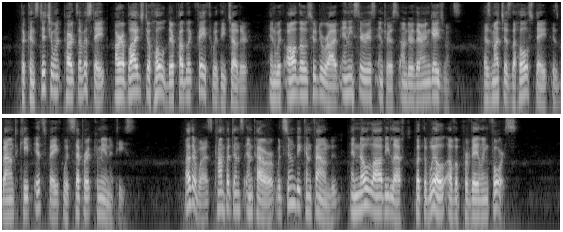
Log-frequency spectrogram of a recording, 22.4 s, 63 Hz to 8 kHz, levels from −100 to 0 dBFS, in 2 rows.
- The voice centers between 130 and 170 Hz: Yes, low, 135 Hz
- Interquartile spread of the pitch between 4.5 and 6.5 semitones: No, average, 4.1 semitones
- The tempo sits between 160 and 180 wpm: Yes, average, 170 wpm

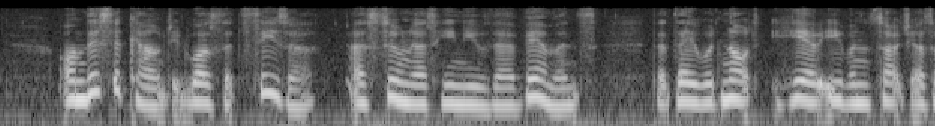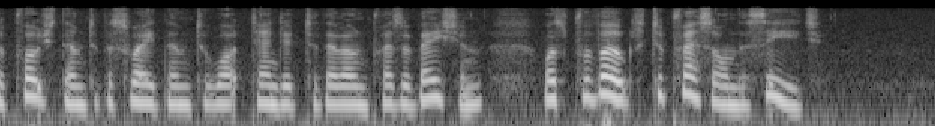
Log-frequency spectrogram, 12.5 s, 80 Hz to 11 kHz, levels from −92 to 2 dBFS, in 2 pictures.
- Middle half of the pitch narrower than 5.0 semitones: Yes, average, 3.5 semitones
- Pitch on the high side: Yes, high, 205 Hz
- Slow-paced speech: No, average, 195 wpm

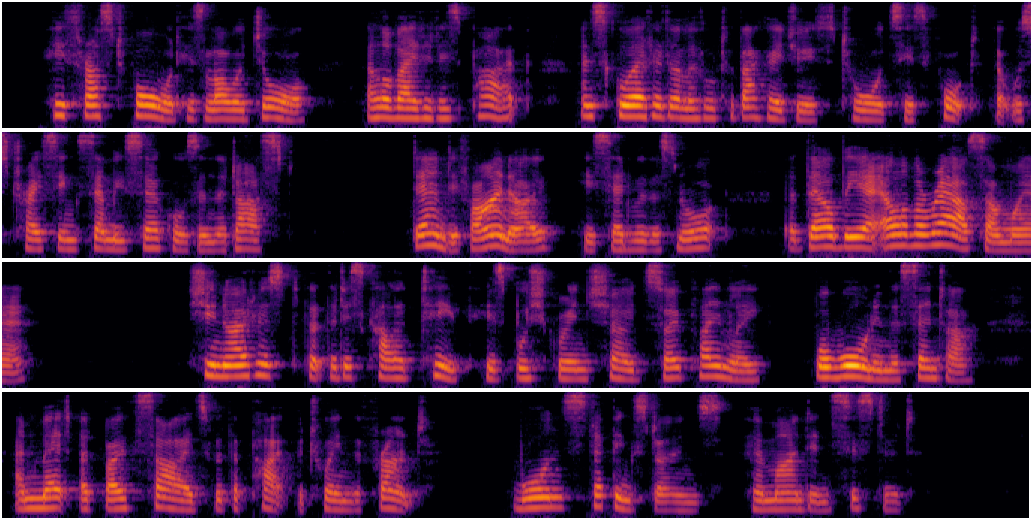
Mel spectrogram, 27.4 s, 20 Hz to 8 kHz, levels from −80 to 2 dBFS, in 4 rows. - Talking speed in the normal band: Yes, average, 170 wpm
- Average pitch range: Yes, average, 4.0 semitones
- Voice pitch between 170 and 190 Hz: Yes, medium, 185 Hz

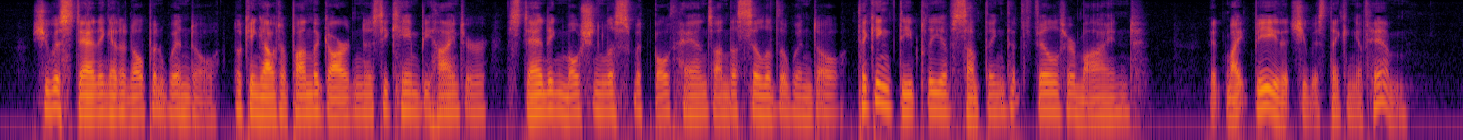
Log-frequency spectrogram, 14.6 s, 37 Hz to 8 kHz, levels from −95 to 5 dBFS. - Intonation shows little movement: Yes, narrow, 1.9 semitones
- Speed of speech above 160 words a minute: Yes, average, 185 wpm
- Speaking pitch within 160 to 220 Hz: No, low, 105 Hz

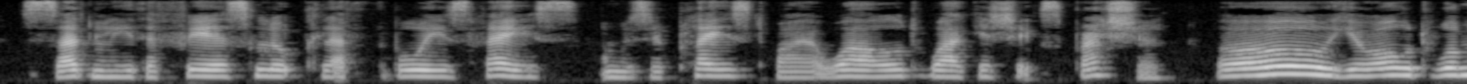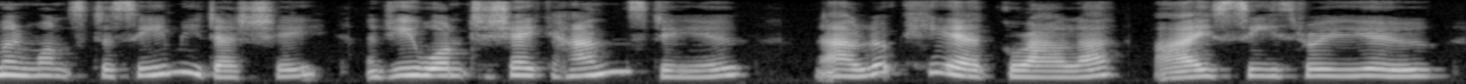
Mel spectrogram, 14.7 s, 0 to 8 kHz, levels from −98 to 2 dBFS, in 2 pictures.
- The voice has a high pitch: Yes, high, 195 Hz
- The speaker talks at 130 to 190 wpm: Yes, average, 170 wpm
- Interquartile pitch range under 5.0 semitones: Yes, narrow, 2.6 semitones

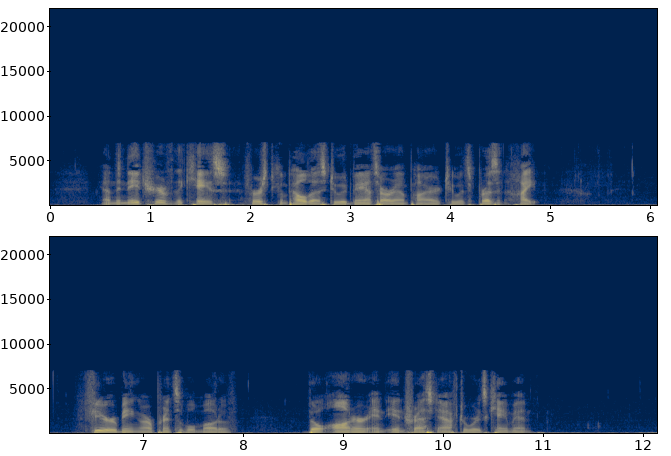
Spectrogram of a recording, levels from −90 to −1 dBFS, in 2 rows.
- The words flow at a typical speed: Yes, average, 145 wpm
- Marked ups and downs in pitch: No, average, 3.3 semitones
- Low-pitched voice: Yes, low, 105 Hz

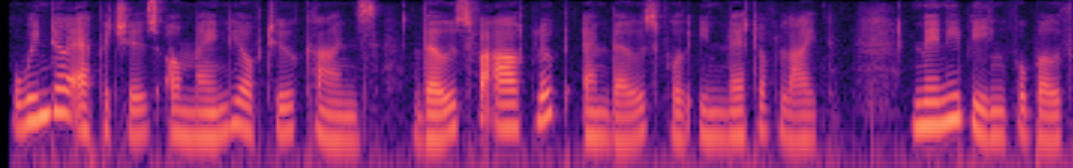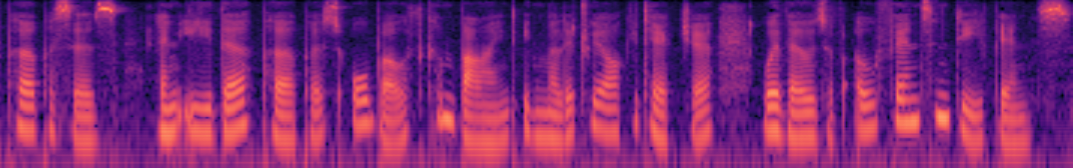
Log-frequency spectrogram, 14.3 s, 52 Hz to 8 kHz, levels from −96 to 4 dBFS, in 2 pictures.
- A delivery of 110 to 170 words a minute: Yes, average, 150 wpm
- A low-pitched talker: No, medium, 150 Hz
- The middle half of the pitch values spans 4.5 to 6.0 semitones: Yes, average, 5.1 semitones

